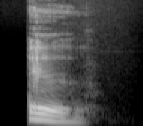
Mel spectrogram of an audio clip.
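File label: "tooth", English pronunciation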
